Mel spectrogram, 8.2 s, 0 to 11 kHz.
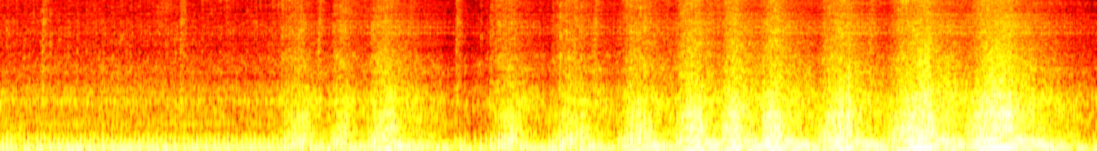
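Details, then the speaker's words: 1986 Honda Rebel 250 CMX, cold, right after a starter clutch replacement: starter spins, engine catches after two seconds and settles into a steady, slightly lumpy cold idle; clean start, no starter slip. "seems to be seems to be fine it's a little cold"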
